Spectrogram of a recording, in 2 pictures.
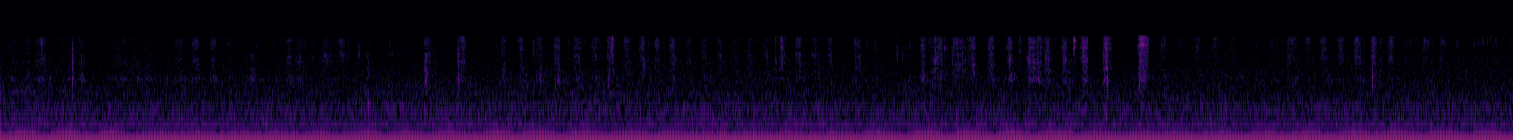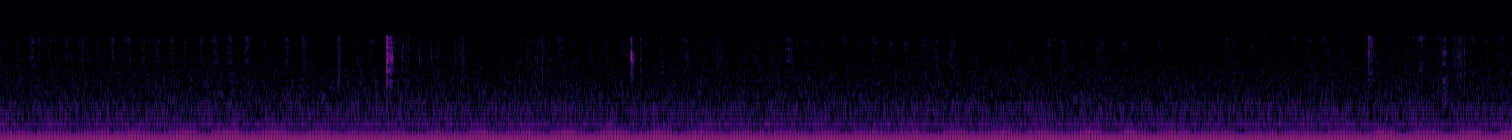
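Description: Wild hedgehog eating at a food dish: quick clicky chewing and pattering, densest about seven to nine seconds in, then a few single clicks, over a steady low hum.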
